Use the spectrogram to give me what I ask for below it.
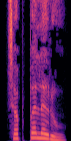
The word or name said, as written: ಚಪ್ಪಲರ್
